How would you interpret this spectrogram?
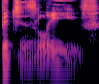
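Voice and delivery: robotic cop voice with machine-like delivery. Retelling a scene, like the guy in RoboCop. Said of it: "he does like the guy in RoboCop".

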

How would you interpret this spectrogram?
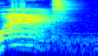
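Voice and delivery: squawky, duck-like squawk on what. Imitating how her three-year-old says it, squawky duck-like voice. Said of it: "It's the way she says it. ... why are you like squawking at me? ... It's like a duck".

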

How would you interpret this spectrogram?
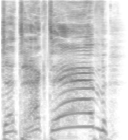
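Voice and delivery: very high, slow, drawn-out scream.

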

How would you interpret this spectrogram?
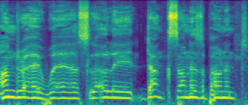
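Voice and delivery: unhurried wildlife film narrator voice. Narrating like a nature documentary, as suggested: David Attenborough voice. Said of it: "like David Attenborough from Planet Earth?".

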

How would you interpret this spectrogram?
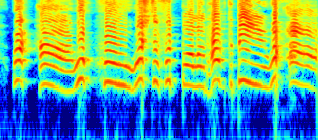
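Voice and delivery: very high, very loud, shrill cartoon voice, belted. Picturing the game plumber as working class: Mario voice. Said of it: "this idea of Mario being like".

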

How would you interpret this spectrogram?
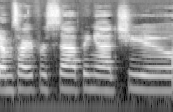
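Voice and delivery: usual speaking voice

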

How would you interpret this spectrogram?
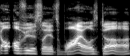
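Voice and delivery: mock condescending, smug know-it-all tone. Mocking how the other speaker just explained a word: mocking a condescending reply. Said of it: "why are you being like".

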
